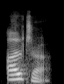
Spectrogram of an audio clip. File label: "ultra", Indian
